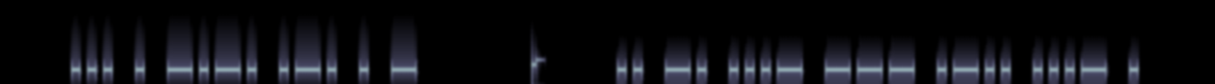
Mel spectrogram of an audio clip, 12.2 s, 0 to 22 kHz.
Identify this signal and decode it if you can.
Morse code, heard as a keyed tone, about 15 wpm, 700 Hz. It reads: SECRET INVOLVE
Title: Sentences from Top 1200 Words - New Word Drill - 15wpm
